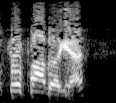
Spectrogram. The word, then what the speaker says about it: ProPublica: Lui in americano pronunciava ProPublica.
